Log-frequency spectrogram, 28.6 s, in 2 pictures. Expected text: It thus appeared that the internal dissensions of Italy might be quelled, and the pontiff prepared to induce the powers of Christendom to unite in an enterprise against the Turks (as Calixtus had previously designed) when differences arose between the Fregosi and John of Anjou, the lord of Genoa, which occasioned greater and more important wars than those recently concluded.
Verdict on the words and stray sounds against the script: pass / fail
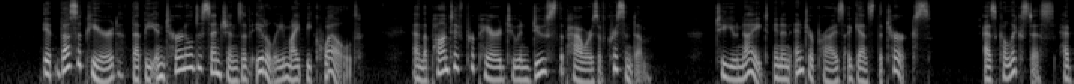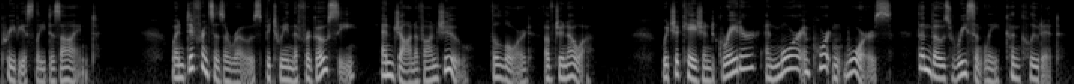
pass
